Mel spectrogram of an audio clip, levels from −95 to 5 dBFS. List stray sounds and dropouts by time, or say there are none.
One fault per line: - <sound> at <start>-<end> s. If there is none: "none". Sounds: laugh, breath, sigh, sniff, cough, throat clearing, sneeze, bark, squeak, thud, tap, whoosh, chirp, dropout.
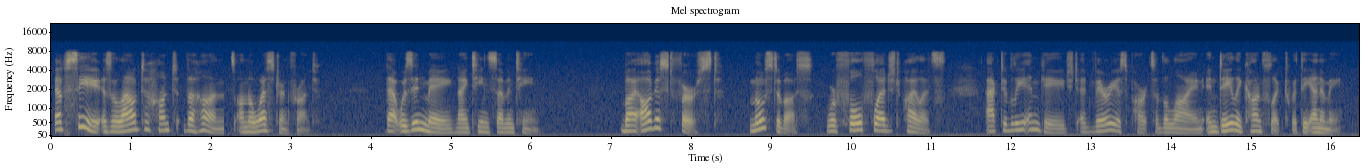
- dropout at 2.2-2.3 s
